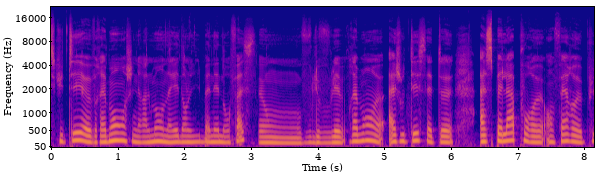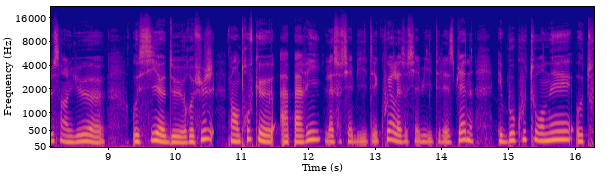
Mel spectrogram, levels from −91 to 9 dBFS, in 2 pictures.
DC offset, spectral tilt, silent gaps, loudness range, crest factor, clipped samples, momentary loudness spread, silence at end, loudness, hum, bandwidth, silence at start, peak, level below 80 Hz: under 0.1%; -6.5 dB/octave; none; 2 LU; 16 dB; under 0.1%; 9 LU; 0 s; -24 LUFS; none; 15 kHz; 0 s; -8 dBFS; -54 dBFS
